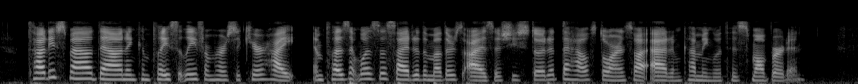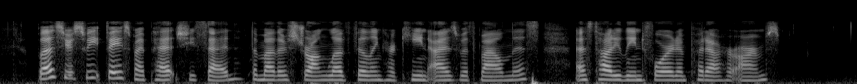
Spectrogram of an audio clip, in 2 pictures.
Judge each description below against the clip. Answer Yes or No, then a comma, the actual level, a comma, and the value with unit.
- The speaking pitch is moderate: No, high, 210 Hz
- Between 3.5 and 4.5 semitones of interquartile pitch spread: No, average, 2.7 semitones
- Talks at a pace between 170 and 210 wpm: Yes, fast, 205 wpm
